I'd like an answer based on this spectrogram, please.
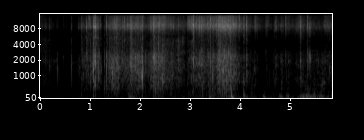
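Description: Dry twigs and leaf litter rustling and crackling with many small snaps as dense undergrowth is pushed through, loudest from about one second in until about four seconds in, then quieter.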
